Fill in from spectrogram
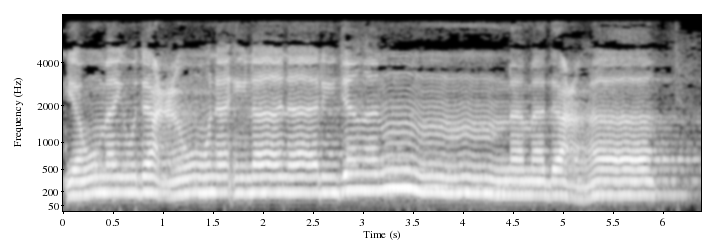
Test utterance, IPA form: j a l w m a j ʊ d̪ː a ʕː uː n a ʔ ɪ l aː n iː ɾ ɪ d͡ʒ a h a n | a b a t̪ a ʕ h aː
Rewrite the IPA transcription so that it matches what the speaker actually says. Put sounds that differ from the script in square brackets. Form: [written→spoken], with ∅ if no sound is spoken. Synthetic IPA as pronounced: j a [l→∅] w m a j ʊ [d̪ː→d̪] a ʕː uː n a ʔ ɪ l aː n [iː→aː] ɾ ɪ d͡ʒ a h a n | a [b→m] a [t̪→d̪] a ʕ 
